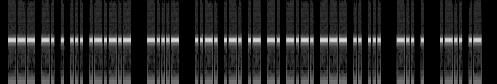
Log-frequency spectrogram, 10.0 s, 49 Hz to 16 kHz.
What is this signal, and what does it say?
Morse code, heard as a keyed tone, about 25 wpm, 1000 Hz. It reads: ONES. <BT> FRANCOIS DE LA
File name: qotdfiles / 25wpm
